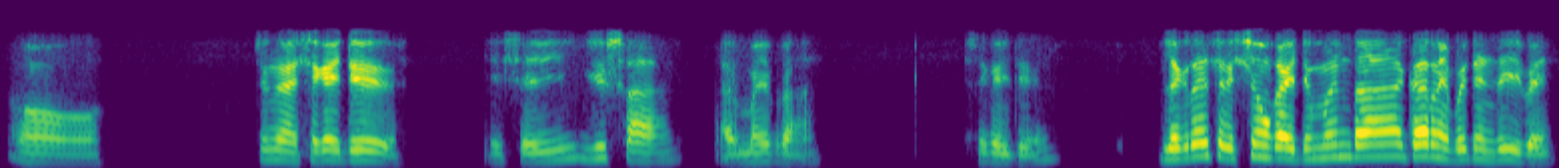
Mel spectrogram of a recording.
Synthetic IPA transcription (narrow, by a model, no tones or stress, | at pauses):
ɔ | d͡ʒɯŋaseɡajdɯ | eseijusa | a̰ɾmajbɾa̰ | sekajdɯ | blekɾajsakajsiɔŋɡajdɯmɯndaɡaɾnajbajdɯnzɯɡibaj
